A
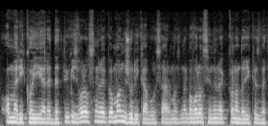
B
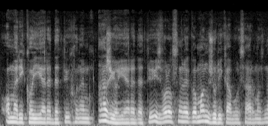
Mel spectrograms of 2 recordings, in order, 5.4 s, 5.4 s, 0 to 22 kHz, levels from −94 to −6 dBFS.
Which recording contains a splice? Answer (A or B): A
